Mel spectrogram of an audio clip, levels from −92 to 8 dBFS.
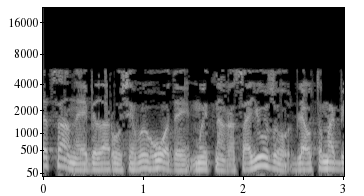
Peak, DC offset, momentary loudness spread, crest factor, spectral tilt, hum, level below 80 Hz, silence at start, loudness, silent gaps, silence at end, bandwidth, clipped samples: -4 dBFS; under 0.1%; 2 LU; 16 dB; -5.5 dB/octave; none; -48 dBFS; 0 s; -20 LUFS; none; 0 s; 6 kHz; under 0.1%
